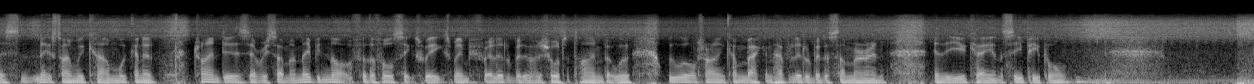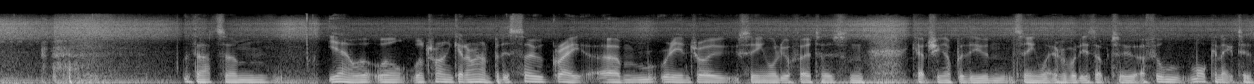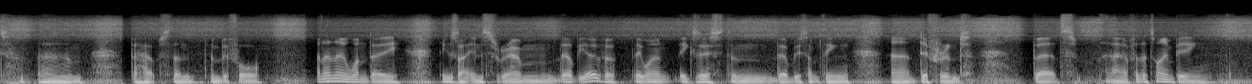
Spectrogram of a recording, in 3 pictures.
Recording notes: Here are a selection of short audio clips, often recorded on the move as I'm traveling.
